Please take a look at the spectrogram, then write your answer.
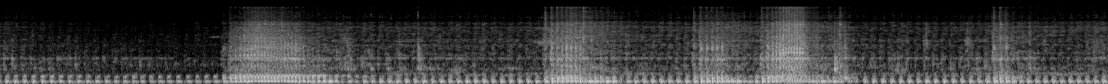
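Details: Suzuki Satria FU 150 cc after the cam-chain top timing wrongly fitted by another workshop was corrected, which had caused rough idle and weakness. Now an even, steady idle thump with clean, smooth rev blips that drop back without stumbling. Healthy.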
